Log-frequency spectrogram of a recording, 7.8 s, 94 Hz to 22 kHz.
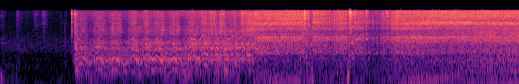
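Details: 1961 Dodge Lancer, Chrysler 225 six, first start in 30 years after fixing a rubbing fault: starter whirs a second, engine fires and settles into a fairly steady idle with a couple of blips; running good.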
